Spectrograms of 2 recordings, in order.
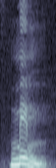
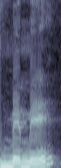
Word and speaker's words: meme: is trending a lot that is mim okay if you're calling it as meme then it's wrong it's mim number 16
